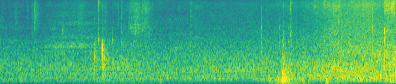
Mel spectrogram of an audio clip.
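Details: Snowstorm wind roars steadily and grows louder toward the end, with a few sharp knocks and brief rustles; no animal voice is heard.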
